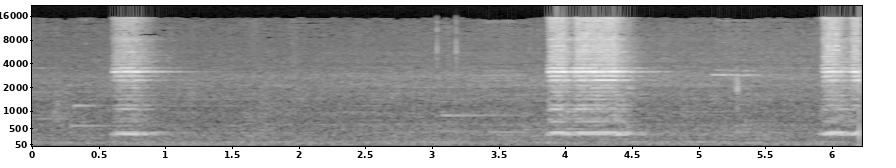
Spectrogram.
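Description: Vehicle horn honking three times: a short toot just under a second in, a longer one about four seconds in, and a third starting near the end, over a steady low background hum.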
